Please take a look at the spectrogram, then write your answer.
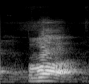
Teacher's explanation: दांत और ओष्ठ की सहायता से बोले जाते हैं वह व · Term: दंतोष्ठ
